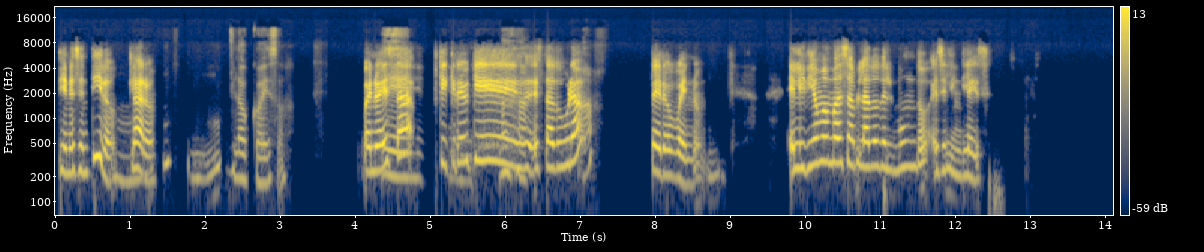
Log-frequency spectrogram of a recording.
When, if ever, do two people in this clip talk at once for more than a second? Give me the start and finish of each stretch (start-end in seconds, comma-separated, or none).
4.3-6.3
